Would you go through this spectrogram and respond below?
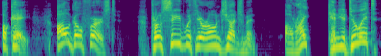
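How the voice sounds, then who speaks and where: A man's voice: sits high, sing-song, measured pace, husky, no room sound, studio quality, exaggerated voice. A man playing an earnest young police action hero in a horror video game, with stilted, melodramatic phrasing. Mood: commanding.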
